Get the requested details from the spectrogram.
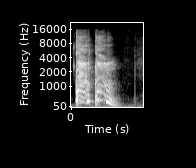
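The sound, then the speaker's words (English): Two loud, harsh coughs in quick succession, raspy and strained with a voiced, choking edge, the second one trailing off into a wheezy fade, from someone who swallowed spit that went into the lungs. “Nah, I just swallowed some spit. It went into my lungs.”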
